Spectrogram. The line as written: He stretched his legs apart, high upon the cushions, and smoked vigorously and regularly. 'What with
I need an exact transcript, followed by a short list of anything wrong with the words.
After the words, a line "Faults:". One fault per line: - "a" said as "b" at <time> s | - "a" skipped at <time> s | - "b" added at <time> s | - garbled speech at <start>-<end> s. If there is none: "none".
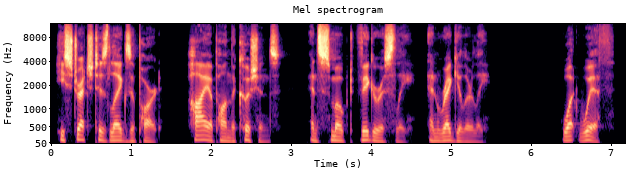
He stretched his legs apart, high upon the cushions, and smoked vigorously and regularly. 'What with
Faults:
none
